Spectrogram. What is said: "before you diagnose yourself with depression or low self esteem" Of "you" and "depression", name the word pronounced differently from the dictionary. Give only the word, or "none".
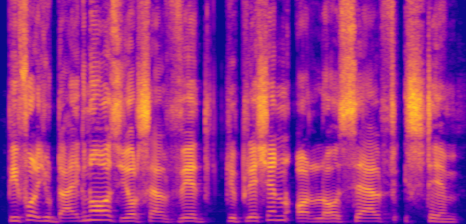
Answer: depression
